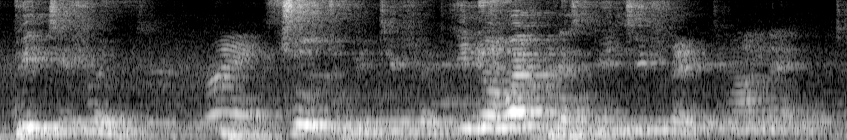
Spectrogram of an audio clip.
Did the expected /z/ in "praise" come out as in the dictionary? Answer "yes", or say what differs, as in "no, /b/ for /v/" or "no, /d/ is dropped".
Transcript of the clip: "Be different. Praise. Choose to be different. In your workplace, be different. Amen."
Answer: no, /z/ is dropped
